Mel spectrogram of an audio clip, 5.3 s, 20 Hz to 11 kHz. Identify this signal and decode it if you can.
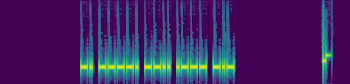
Morse code, heard as a keyed tone, about 36 wpm, 700 Hz. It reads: N9ZJK
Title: USA Call Signs - 5 Characters - 4x Character Spacing - 35wpm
